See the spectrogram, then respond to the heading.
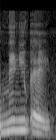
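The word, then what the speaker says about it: Menuet: ET is how she spells it and it's pronounced menu plus a so menu eight okay I'm gonna get it one of these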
